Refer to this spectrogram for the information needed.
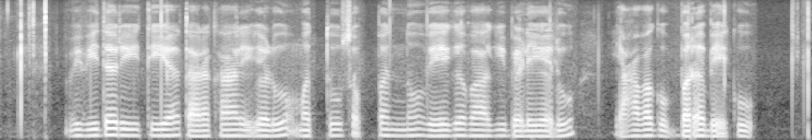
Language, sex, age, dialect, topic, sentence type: Kannada, male, 18-24, Mysore Kannada, agriculture, question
